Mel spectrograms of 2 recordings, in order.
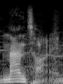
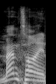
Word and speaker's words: Mantine: unique, and that is Mantine. Mantine, or Mantine depending on your pronunciation, is often seen with a Remoraid under its wing.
